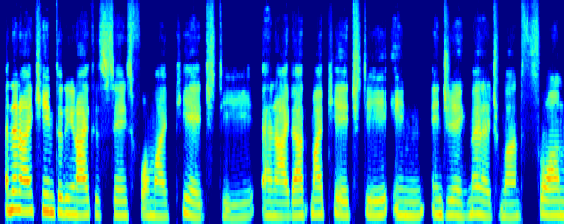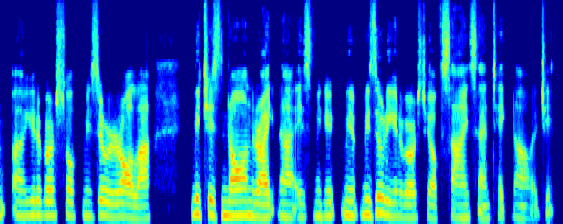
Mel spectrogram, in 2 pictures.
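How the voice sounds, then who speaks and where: A woman's voice: fairly low pitch, fairly even intonation, normal speed, fairly bright tone, clear, resonant tone, dry recording. A woman in her fifties or older with a Turkish accent, answering interview questions as a college dean. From Turkey. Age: 50s or older.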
